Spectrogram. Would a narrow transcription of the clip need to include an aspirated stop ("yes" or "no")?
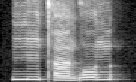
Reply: yes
